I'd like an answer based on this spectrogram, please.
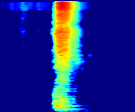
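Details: Pet dog sneezing: a single sharp, explosive burst of breathy noise lasting about a quarter second in an otherwise quiet room.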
